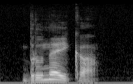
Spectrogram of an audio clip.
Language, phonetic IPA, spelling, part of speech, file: Polish, [brũˈnɛjka], Brunejka, noun, Pl-Brunejka.ogg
